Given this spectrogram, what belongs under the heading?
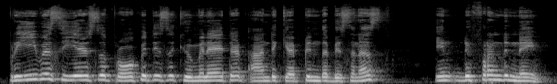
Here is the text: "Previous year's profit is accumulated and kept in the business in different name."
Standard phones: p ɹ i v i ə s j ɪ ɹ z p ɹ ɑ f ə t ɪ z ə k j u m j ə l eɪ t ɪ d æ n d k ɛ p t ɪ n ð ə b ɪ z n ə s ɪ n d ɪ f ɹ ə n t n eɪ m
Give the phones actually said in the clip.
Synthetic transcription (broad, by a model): p ɹ i v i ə s j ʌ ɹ s p ɹ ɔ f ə t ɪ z ə k j u m j ə l eɪ t ɪ d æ n d k ɛ p t ɪ n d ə b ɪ s n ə s ɪ n d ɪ f ɹ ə n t n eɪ m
